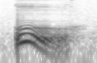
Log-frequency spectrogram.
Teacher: oo is a high, back, rounded vowel.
